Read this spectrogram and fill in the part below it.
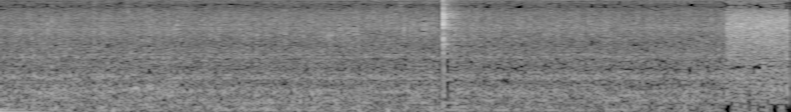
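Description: Beef sizzles as it braises in a pan, a steady close hiss with a single sharp clink near the middle and a slightly brighter sizzle toward the end.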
